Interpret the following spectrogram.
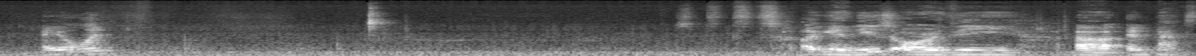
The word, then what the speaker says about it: Éowyn: Again, it is pronounced Éowyn.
